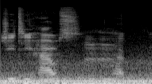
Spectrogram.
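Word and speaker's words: GT Haus: So that's how you say it. GT House. German house.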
